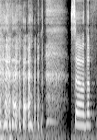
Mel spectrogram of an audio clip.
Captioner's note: laughing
